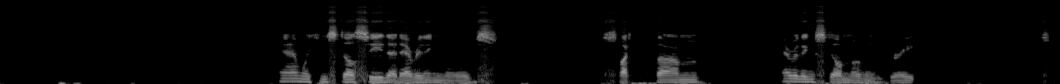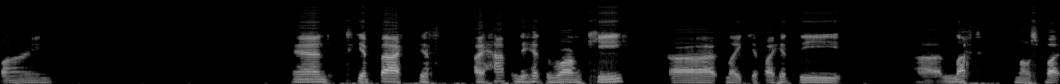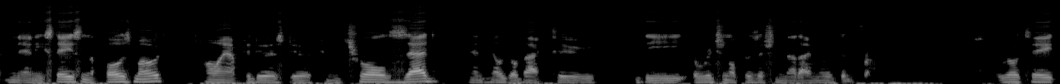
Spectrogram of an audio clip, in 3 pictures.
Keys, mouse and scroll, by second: 1.2 r, 4.1-4.4 drag, 4.5-7.3 drag, 6.5 r, 8.6-11.4 right drag, 11.2 r, 21.5-25.2 drag, 25.2 ctrl+z, 31.2 r.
